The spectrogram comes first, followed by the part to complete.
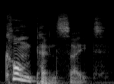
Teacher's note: it's a verb with the stress on com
